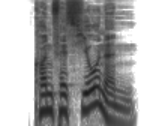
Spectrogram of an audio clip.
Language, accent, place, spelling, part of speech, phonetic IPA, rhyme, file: German, Germany, Berlin, Konfessionen, noun, [kɔnfɛˈsi̯oːnən], -oːnən, De-Konfessionen.ogg
- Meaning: plural of Konfession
